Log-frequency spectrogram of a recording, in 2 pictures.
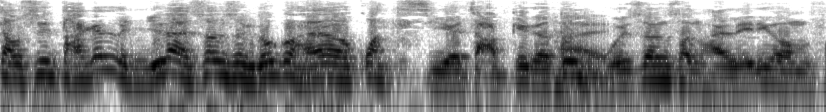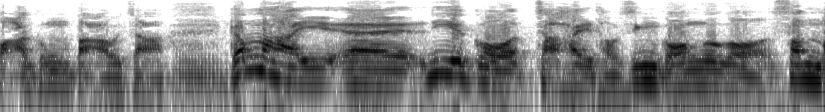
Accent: Hong Kong; 那譬如我們香港人會關心的

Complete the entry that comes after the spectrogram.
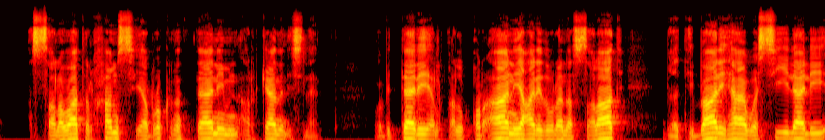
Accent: Algeria; عندنا في الجزائر، المذهب المالكي في الجزائر

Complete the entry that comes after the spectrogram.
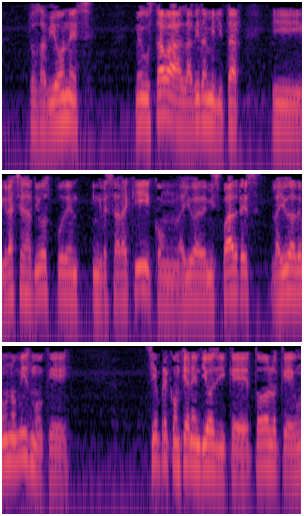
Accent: Guaranda, Bolívar, Ecuador; Vengo de la provincia de Bolívar, Guaranda, específicamente.

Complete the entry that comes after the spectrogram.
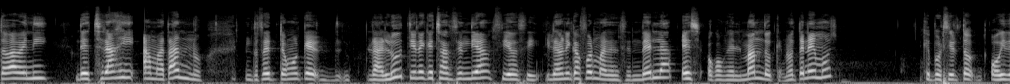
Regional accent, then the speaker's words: Chiclana de la Frontera, Andalusia, Spain; soy de Chiclana, puedo andar 10.000 kilómetros y hace falta.

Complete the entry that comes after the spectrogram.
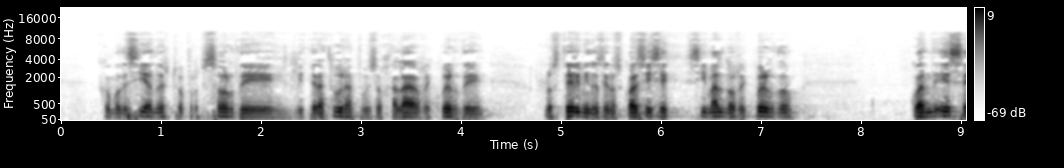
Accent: Ecuador; Siempre Quito ha sido extraordinariamente amable, al igual que somos todos los ecuatorianos.

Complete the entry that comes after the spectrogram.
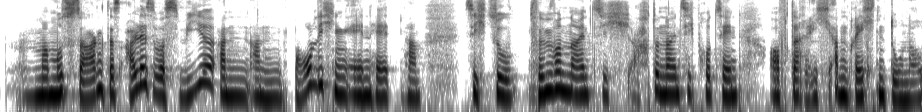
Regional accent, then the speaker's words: Vienna, Austria; ich bin jetzt auch ein Kind der Nachkriegszeit. Das heißt, ich bin eigentlich auch nicht, ich bin in Wien aufgewachsen. Also ich bin nicht in den Bergen.

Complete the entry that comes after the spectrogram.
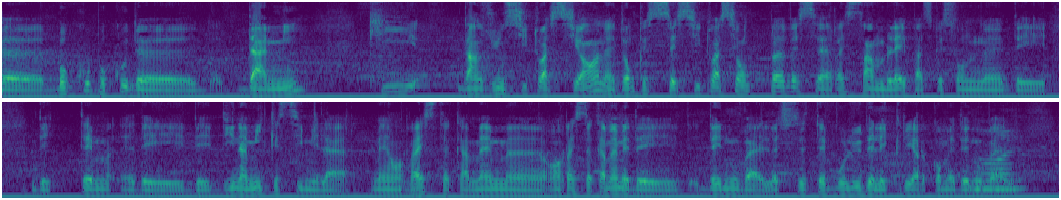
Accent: Italy; moved away as an adult; quand je suis parti de l'Italie, j'avais 20 ans, et j'ai laissé tout un groupe d'amis

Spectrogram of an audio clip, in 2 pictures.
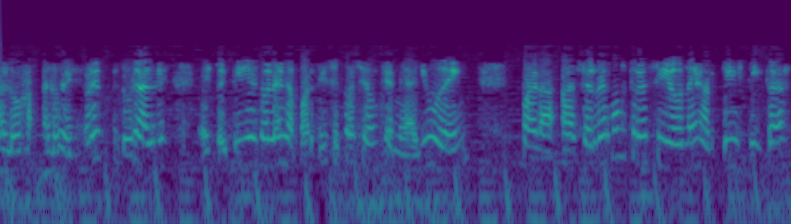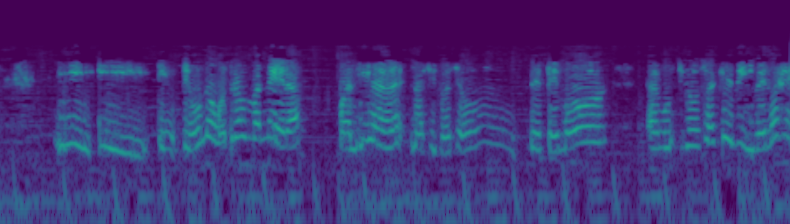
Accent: Esmeraldas, Ecuador; Así nos toca vivir a los esmeraldeños. Da mucha pena que los balnearios nuestros, los principales, estén siendo tan afectados, y también la ciudad en sí.

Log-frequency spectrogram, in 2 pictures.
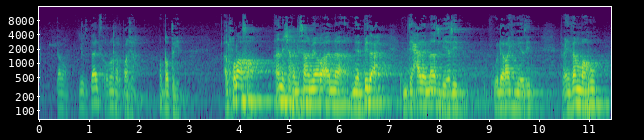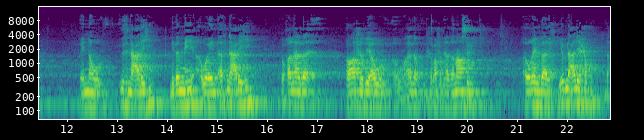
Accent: Sudan; عندنا في السودان فروع يمكن 6 أو 7 كلها مجمعة على مرجعية واحدة

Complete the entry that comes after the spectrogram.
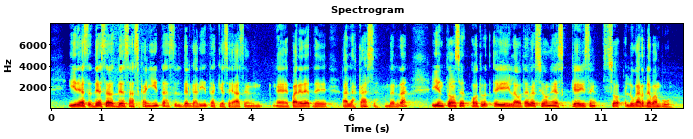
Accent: El Salvador; que formamos en aquellos años del 82 en mi país.

